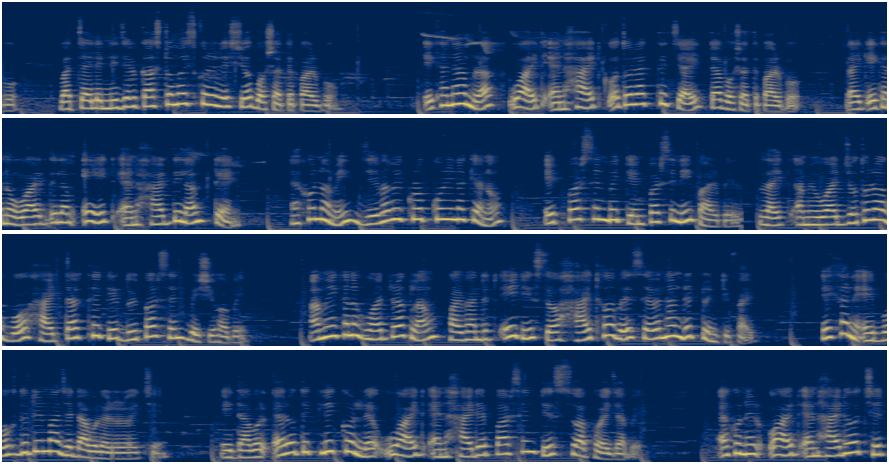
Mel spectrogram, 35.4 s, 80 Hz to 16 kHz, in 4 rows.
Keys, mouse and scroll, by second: 9.3 click, 10.9 click, 14.0-20.5 drag, 30.2 click, 32.8-35.4 drag.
